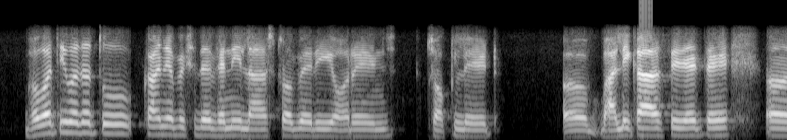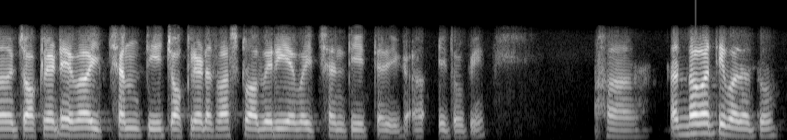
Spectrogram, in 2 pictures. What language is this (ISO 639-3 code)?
san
